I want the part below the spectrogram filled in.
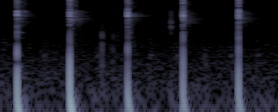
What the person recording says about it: इनको जब पीटते हैं ना तो ये आवाज करती हैं, टन टन की आवाज आती है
